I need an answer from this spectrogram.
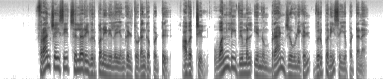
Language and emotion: Tamil, neutral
